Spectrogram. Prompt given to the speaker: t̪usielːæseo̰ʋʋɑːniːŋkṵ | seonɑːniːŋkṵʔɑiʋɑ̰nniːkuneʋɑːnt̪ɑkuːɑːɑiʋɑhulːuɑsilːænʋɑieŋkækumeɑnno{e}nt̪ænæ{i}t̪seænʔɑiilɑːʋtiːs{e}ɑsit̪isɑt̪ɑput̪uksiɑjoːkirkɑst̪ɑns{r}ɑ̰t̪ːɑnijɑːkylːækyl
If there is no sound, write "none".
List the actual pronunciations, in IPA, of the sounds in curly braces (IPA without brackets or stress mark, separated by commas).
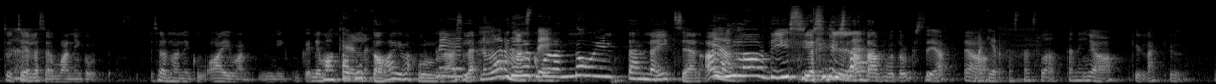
i, i, i, l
